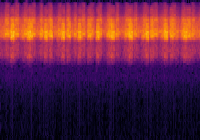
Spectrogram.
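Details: Midsummer chorus of cicadas in a pine forest in Greece, a harsh high-pitched droning buzz swelling and fading in rapid regular pulses, steady throughout and otherwise quiet.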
